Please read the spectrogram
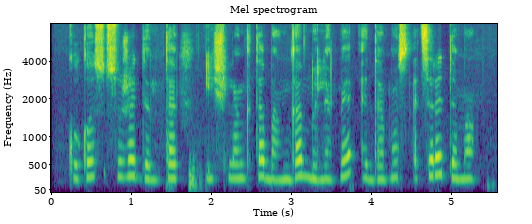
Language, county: Lithuanian, Panevėžys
